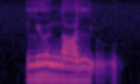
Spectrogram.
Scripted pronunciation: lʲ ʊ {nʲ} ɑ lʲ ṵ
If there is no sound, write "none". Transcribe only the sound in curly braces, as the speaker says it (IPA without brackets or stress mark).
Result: n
